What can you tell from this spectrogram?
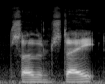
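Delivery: ordinary talk, nothing marked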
